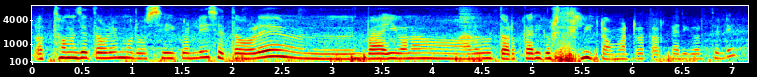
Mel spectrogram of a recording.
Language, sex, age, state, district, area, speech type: Odia, female, 30-45, Odisha, Jagatsinghpur, rural, spontaneous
